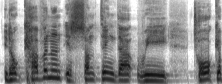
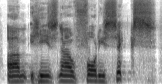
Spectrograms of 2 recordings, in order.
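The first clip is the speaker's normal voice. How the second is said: ordinary delivery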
